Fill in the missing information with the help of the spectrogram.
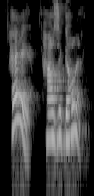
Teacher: that hey right has a high pitch to grab the person's attention I'm excited I'm enthusiastic hey and then how's it going a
